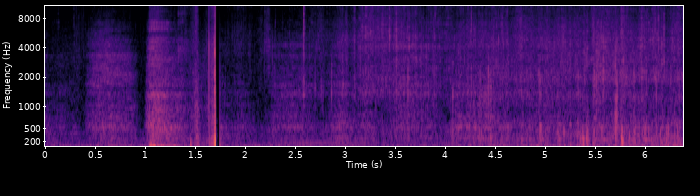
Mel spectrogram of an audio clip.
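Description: A mountain biker's heavy breathing, with one loud sigh-like exhale about a second in and a sharp single click from the Commencal Meta V4.2 mountain bike just after. The tyres then rattle and crunch over dry leaf litter, growing louder near the end.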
